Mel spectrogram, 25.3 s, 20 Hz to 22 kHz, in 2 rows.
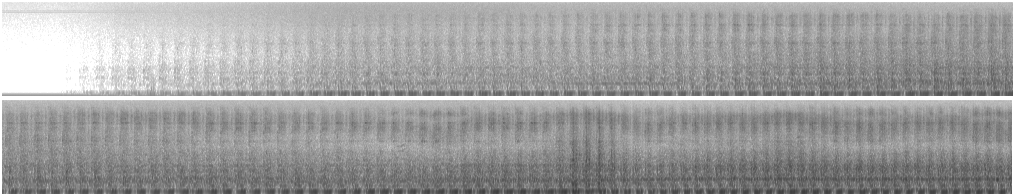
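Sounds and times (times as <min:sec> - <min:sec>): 
canal narrow boat approaching: 0:04.6 - 0:25.2.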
